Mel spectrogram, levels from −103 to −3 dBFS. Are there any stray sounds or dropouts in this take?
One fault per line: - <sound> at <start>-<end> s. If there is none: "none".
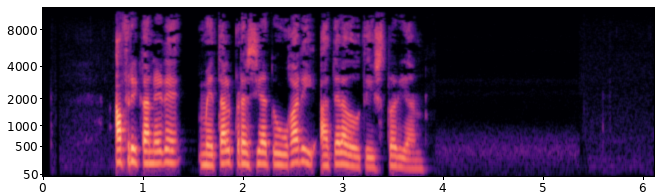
none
